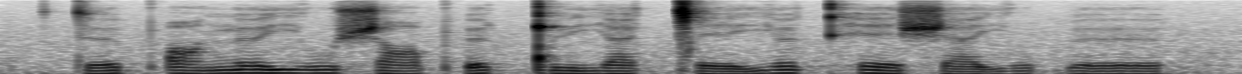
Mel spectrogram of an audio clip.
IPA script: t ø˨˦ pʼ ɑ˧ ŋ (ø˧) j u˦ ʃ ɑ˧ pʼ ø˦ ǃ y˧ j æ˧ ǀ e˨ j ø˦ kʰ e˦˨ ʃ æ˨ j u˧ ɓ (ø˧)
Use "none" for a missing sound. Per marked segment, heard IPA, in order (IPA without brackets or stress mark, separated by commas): ø˦, ø˧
